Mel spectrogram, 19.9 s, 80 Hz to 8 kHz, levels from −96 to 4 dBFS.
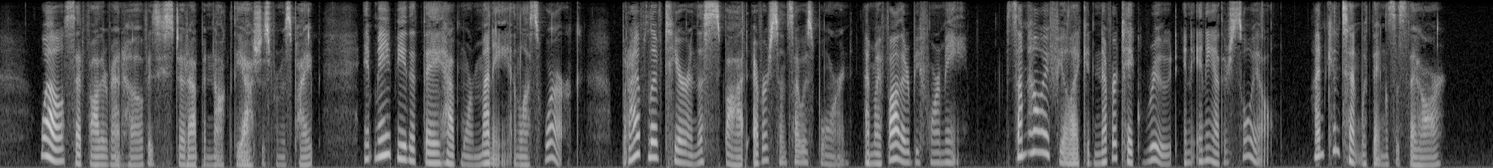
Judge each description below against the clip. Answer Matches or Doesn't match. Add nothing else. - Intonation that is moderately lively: Doesn't match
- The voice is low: Doesn't match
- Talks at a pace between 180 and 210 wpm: Matches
